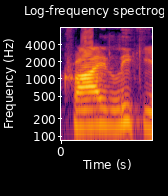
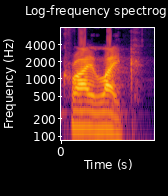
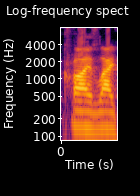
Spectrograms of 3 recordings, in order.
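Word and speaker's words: Crye-Leike: it's not pronounced pronounced cry leaky or cry-likey it's actually pronounced cry-like like cry like a baby and they're very popular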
